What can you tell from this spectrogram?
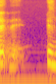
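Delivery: ordinary talk, nothing marked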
